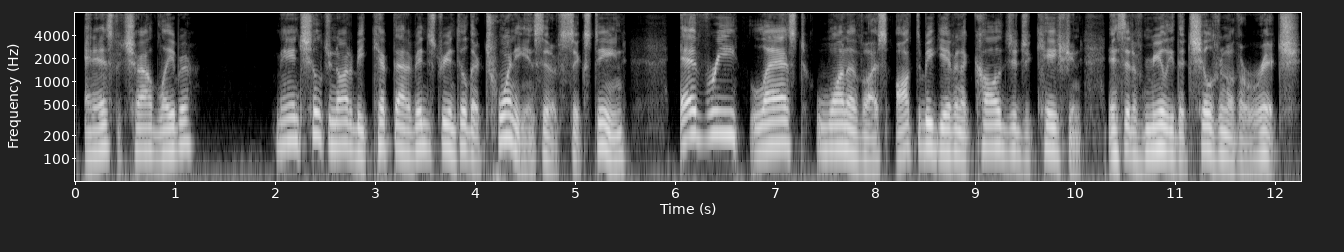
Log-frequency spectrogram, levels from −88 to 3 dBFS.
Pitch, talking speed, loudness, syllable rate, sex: 125 Hz, 190 wpm, -18 LUFS, 6.0 syllables/s, male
